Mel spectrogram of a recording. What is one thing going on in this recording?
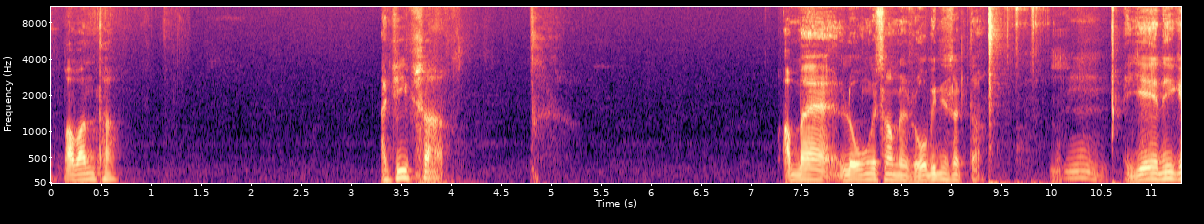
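An elderly man speaks calmly and thoughtfully into a close microphone, with pauses.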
